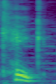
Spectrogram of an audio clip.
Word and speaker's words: KK: It's pronounced cake.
